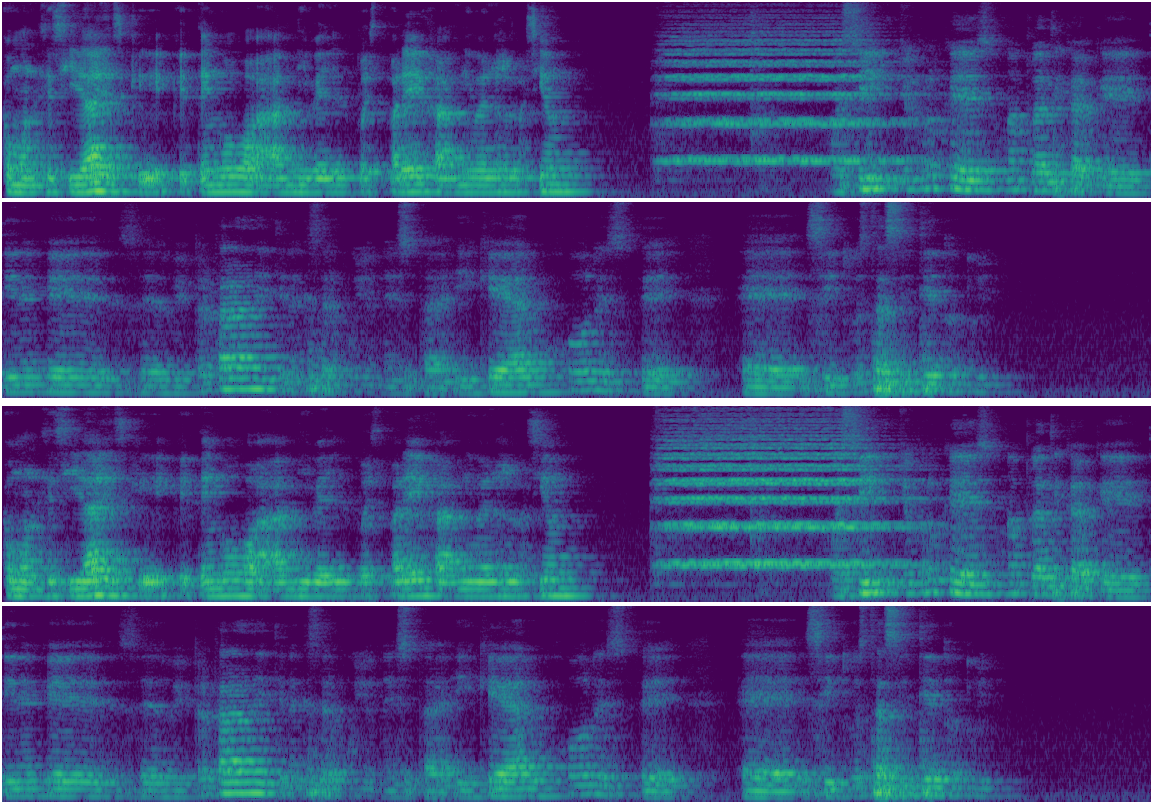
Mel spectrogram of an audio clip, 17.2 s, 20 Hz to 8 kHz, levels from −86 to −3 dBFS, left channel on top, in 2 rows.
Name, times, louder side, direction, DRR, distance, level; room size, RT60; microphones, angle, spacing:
voice 1, 0.0-4.2, equal, 60° left, 0 dB, 0.4 m, -30 dB
sound 1, 4.9-7.2, right 5 dB, 65° right, 0.3 m, -34 dB
voice 2, 6.2-13.6 14.1-16.0, right 1 dB, 25° right, -5 dB, 0.9 m, -35 dB
2.4 x 2.3 x 3.3 m, 0.71 s
head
